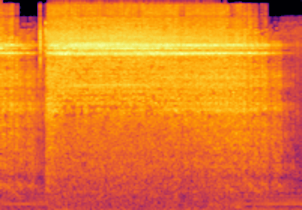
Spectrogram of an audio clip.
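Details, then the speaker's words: Kamolee cordless brushless battery angle grinder after tightening the bevel gear mesh and greasing: even high whir with a faint gear hum, no rough grinding or rattle; normal gear noise. "Nah ini Coba kita tes dulu untuk suaranya ya sudah kita kasih Gris Biasanya kan kalau ah Ca dulu deh tuh biasnya kerotekotk nah ini Enggak seberapa ya TU tuh"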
